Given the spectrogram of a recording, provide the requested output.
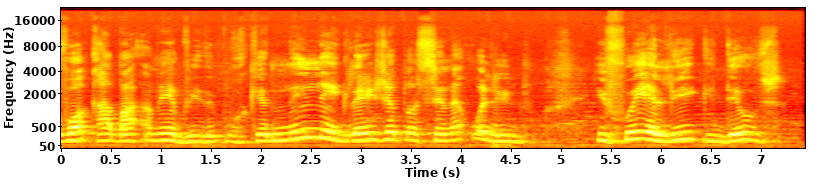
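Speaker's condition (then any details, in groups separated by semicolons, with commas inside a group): Cerebral palsy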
